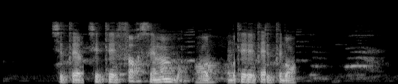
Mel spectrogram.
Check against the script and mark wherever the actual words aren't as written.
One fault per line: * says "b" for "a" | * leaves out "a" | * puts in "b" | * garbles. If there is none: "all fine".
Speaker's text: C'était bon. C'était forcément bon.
* leaves out "bon"
* garbles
